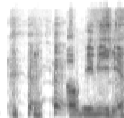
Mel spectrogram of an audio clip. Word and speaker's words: OBVO: OBVO. Oh boy, Vivo.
